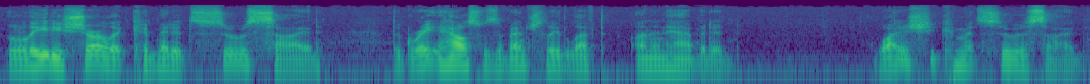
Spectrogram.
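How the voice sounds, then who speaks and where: A man hosting a game playthrough, casually commenting and reading text aloud, sometimes tripping over words, with game music behind him. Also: fairly low pitch. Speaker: let's play host.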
